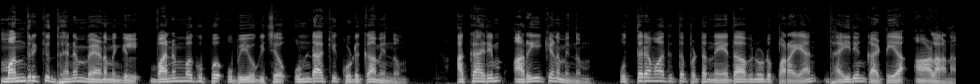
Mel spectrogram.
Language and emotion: Malayalam, neutral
